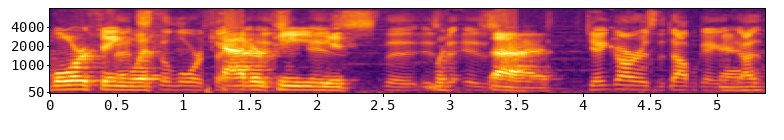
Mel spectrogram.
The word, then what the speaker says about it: Gengar: So, like it's one of those things where when they localized Gengar, uh rather than having it rather than keeping the Japanese, uh cuz cuz like I said, it it's it should be pronounced Genga.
